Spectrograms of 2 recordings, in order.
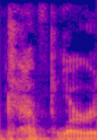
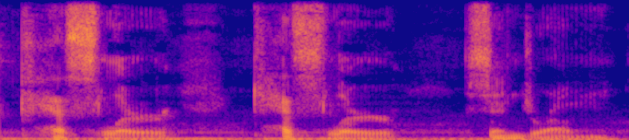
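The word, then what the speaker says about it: Kessler syndrome: like five times now, and I also realize I've been saying it wrong. I've been saying Kepler. It's Kesler Kesler syndrome.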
